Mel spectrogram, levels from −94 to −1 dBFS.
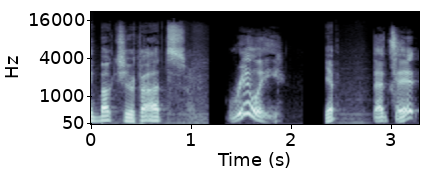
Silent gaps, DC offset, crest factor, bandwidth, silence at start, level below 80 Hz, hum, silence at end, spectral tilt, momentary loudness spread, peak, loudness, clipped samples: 1.19-1.34 s, 2.12-2.33 s; under 0.1%; 16 dB; 15.5 kHz; 0 s; -50 dBFS; none; 0.05 s; -4 dB/octave; 14 LU; -2 dBFS; -16 LUFS; under 0.1%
